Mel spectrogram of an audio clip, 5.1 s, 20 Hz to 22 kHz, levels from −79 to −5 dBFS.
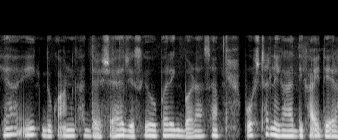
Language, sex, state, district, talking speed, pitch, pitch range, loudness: Hindi, male, Jharkhand, Garhwa, 190 wpm, 155 Hz, 145-160 Hz, -19 LUFS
